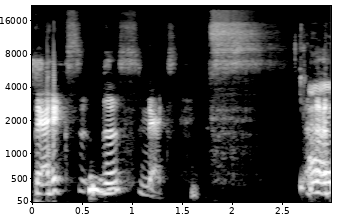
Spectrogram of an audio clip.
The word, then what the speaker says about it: Bex: It's like snake, but an X, so it rhymes. Bex the Snacks.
